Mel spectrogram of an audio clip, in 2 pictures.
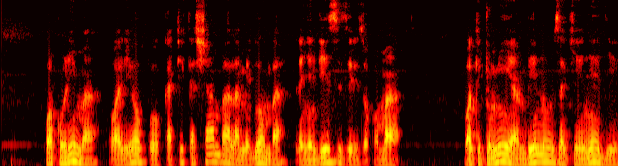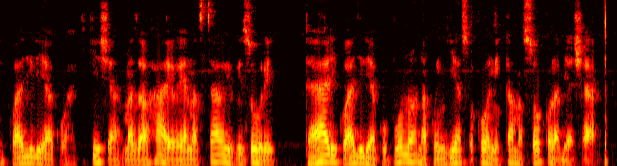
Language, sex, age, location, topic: Swahili, male, 25-35, Dar es Salaam, agriculture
